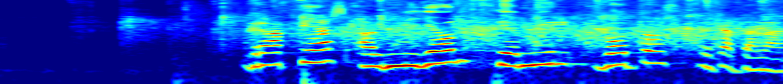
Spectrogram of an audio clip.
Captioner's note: applause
